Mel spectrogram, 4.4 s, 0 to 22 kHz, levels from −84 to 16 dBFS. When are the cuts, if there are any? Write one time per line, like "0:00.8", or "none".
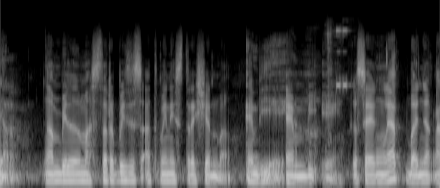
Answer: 0:03.3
